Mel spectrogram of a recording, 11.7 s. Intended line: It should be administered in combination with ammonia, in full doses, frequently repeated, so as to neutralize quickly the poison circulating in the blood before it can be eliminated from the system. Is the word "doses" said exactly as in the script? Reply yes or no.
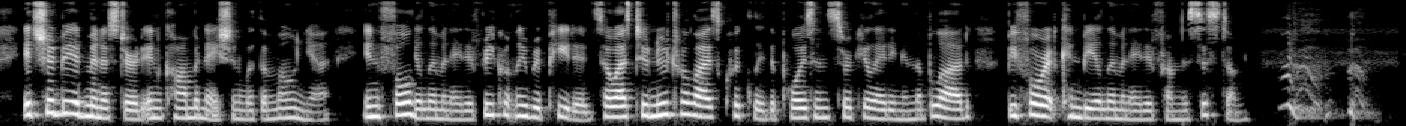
no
